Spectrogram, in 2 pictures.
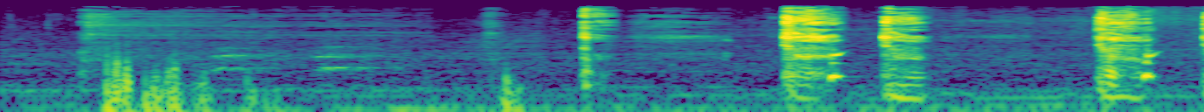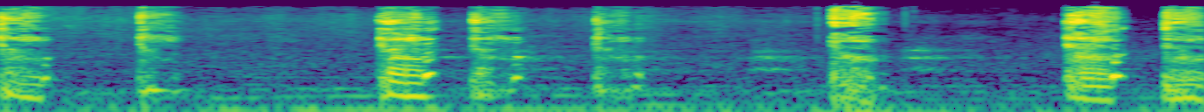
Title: coughing fit by dust allergy while i'm smoking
